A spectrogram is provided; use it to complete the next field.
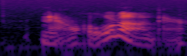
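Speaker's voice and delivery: sort of muffled talking-skull voice. Retelling a fairy tale, voicing the skull that talks: muffled talking skull voice. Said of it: "it says sort of muffled".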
